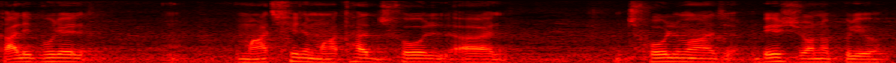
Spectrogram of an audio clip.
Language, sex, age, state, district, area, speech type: Bengali, male, 18-30, West Bengal, Kolkata, urban, spontaneous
